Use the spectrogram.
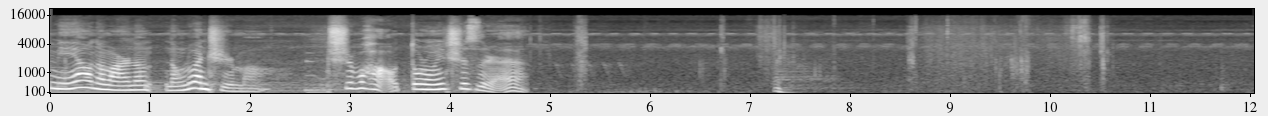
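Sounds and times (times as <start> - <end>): crickets chirring: 0.0 - 12.0
low sound falling in pitch: 2.6 - 3.6.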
